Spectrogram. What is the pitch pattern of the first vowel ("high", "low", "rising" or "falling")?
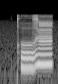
low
